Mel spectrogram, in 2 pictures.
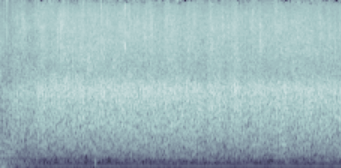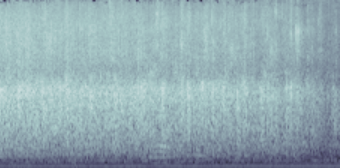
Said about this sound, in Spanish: Bienvenido, Padre Juan Martín. Un fuerte aplauso, por favor.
